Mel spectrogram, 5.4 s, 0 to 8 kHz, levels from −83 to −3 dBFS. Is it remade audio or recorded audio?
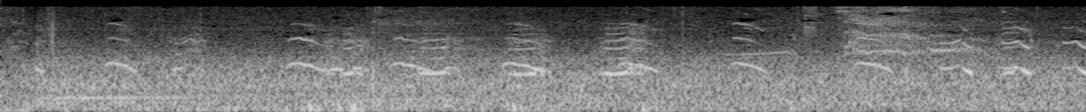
recorded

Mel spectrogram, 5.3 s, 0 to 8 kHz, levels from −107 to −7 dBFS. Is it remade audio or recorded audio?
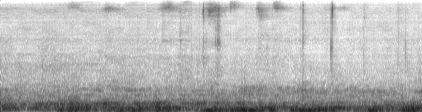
remade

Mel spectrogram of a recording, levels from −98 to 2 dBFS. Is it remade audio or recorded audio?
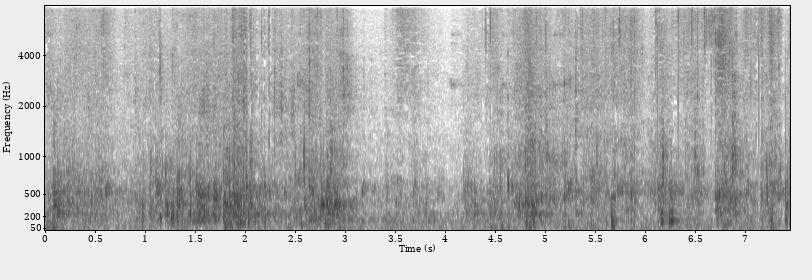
recorded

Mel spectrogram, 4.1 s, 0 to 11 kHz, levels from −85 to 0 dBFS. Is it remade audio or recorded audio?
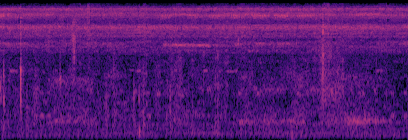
remade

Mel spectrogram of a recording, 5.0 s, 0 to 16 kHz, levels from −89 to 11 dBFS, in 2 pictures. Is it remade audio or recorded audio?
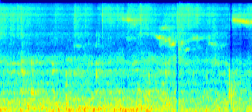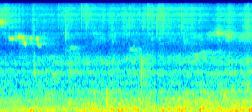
remade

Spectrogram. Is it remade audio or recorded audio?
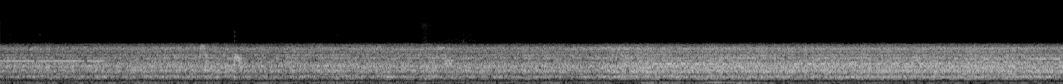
recorded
